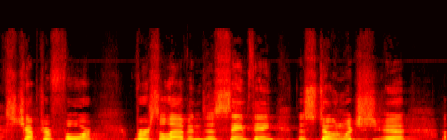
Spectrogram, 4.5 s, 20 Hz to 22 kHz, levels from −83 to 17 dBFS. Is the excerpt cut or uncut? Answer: uncut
